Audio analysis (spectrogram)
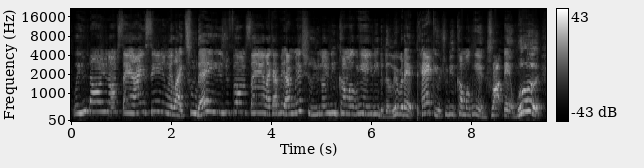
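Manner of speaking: soft sweet-talk, acted out; coaxing. Girl telling Chad she misses him, soft coaxing. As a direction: coax him over, softly and coyly.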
